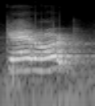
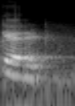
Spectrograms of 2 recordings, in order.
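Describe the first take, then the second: First: The second syllable has a long, full 'o' vowel. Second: The second syllable has a short, reduced vowel. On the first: The speaker calls it wrong. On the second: The speaker calls it right.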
